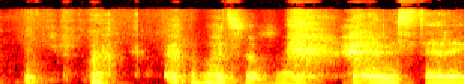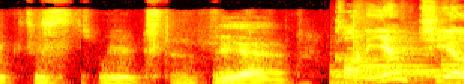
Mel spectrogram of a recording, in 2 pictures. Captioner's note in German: Gelächter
